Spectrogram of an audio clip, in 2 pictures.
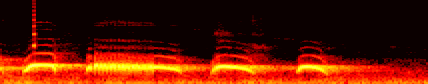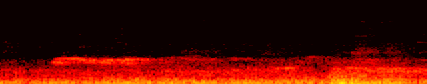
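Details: Spotted dove cooing, a favourite sound used to get other doves calling: four soft low coos, the second drawn out, over a steady low hum.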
